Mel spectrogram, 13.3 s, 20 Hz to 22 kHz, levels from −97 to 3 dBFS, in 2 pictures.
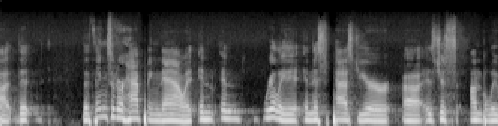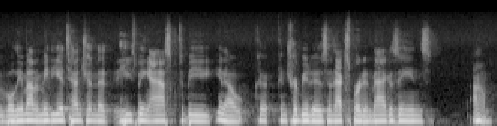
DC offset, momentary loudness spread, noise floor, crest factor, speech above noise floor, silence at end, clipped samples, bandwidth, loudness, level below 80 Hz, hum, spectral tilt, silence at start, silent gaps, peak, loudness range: under 0.1%; 7 LU; -54 dBFS; 18 dB; 35 dB; 0.1 s; under 0.1%; 11.5 kHz; -19 LUFS; -52 dBFS; none; -7 dB/octave; 0 s; none; -2 dBFS; 2 LU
